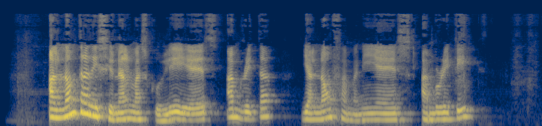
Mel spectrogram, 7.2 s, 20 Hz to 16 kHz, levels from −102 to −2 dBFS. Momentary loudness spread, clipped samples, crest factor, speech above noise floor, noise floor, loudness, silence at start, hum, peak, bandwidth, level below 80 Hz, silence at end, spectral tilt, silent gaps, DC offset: 15 LU; under 0.1%; 22 dB; 50 dB; -71 dBFS; -21 LUFS; 0.65 s; none; 0 dBFS; 11.5 kHz; -64 dBFS; 0.95 s; -6 dB/octave; none; under 0.1%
